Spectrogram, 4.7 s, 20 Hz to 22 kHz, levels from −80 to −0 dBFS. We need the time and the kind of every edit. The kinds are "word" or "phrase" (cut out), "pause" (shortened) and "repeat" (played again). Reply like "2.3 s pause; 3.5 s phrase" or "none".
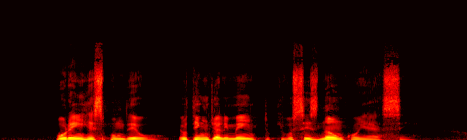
1.7 s pause; 2.1 s word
